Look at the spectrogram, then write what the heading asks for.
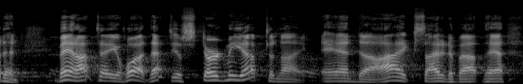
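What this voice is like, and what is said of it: Southern North Carolina accent. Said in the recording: “you're from North Carolina, that accent ... down south folksy”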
